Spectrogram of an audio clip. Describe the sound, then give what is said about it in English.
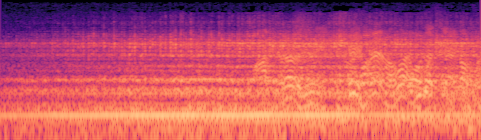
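A helicopter coming into a mesa: its steady, low mechanical drone builds gradually in loudness, with a strong humming tone underneath, while voices talk over it in the second half. “Hey, there's a helicopter coming into the mesa.”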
